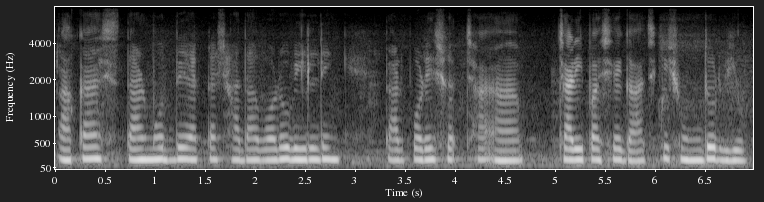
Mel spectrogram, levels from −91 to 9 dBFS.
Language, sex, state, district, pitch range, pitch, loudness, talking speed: Bengali, female, Odisha, Khordha, 190-205 Hz, 200 Hz, -15 LUFS, 135 wpm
